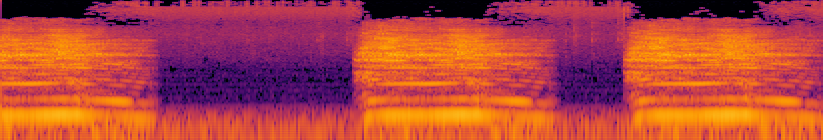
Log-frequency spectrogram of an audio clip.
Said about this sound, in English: That is a moose. It's the largest of the deer species, and it's found in North America, in the Baltic states, Russia, and Scandinavia. They're solitary creatures. They really don't form herds.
